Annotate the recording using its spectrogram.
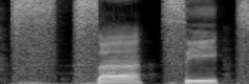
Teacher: huruf sin dia juga punya sifat hams tapi kadarnya mengalir nafas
